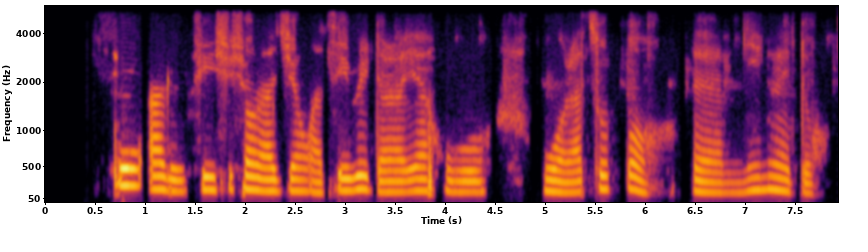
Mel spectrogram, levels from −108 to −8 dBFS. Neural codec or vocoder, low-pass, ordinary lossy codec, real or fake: none; 5.4 kHz; none; real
